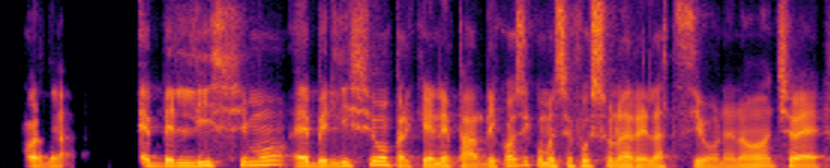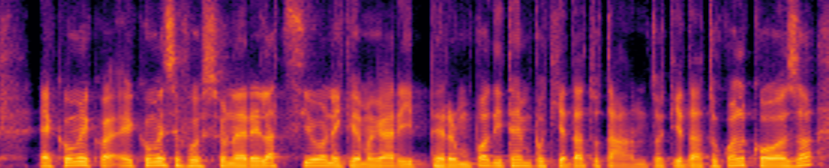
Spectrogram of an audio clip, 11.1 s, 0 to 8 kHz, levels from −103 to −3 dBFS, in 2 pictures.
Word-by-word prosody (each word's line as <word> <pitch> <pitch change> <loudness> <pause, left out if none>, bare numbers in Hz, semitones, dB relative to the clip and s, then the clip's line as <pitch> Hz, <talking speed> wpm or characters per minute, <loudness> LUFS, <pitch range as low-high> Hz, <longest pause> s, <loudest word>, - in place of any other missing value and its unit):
Guarda, 130 -3 -2 0.4
è 150 - +1
bellissimo 155 +7 0
è 135 0 +3
bellissimo 150 +7 +1
perché 120 -4 0
ne 125 +1 +3
parli 115 -1 -2
quasi 150 +7 -1
come 135 -6 +1
se 120 - 0
fosse 130 +1 +1
una 115 -2 +3
relazione, 110 -3 -1
no, 110 +5 0
cioè, 120 -2 +1 0.3
è 130 -1 0
come 160 +5 +2
qua - - 0
è - - -1
come 155 +4 +2
se 155 0 0
fosse 130 -1 -2
una 125 -2 +3
relazione 135 +2 +1
che 120 0 +1
magari 120 0 0
per 115 +1 0
un 115 0 0
po' 150 - +1
di 130 -2 -2
tempo 135 -2 -1
ti 120 0 -1
ha - - -4
dato 125 +1 -2
tanto, 110 0 -5
ti 120 - -12
ha 125 - +2
dato 115 +1 -1
qualcosa, 145 0 +2
125 Hz, 215 wpm, -22 LUFS, 115-140 Hz, 0.4 s, è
